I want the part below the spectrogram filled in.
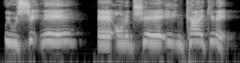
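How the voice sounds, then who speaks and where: Man putting on a high, insolent thug. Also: steady tone, moderate pace, pushed and bright, clean tone. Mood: defiant. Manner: tag questions, sneering insults. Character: insolent, taunting male thug with a verbal tic.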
